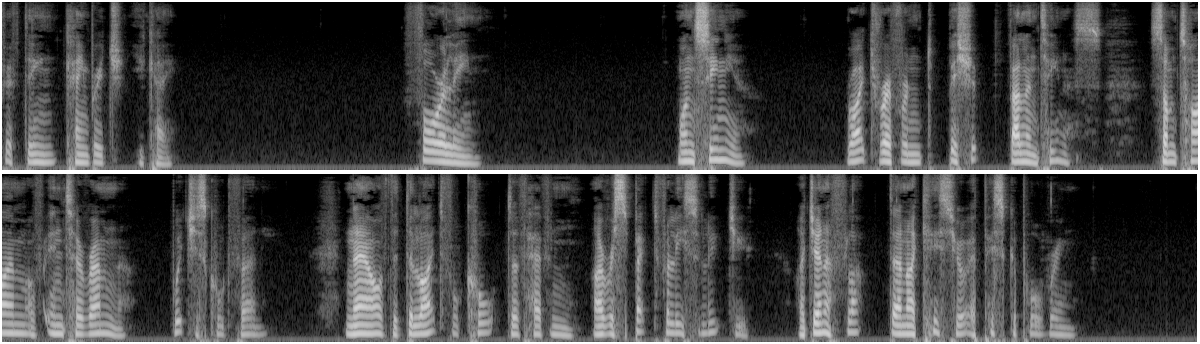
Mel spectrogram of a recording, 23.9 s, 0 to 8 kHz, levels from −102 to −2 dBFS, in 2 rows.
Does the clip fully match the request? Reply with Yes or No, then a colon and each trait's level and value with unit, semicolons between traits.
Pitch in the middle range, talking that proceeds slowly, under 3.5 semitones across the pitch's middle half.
Yes: medium, 155 Hz; slow, 90 wpm; average, 2.7 semitones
